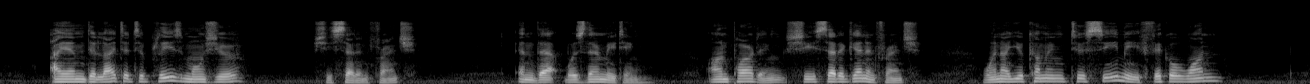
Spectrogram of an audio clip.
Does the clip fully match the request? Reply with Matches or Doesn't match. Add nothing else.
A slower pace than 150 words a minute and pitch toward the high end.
Doesn't match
